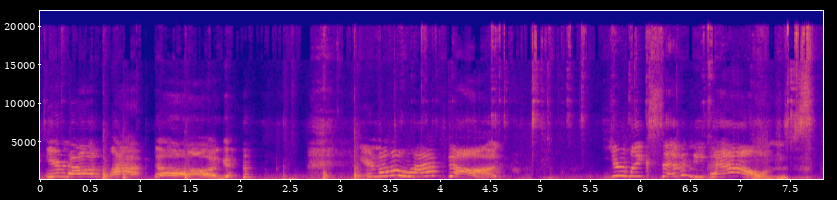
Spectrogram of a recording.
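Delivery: high teasing voice for the pet; dog-talk voice. Real, not acted. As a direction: tease the big dog lovingly, way up high. Teasing the big dog on lap.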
